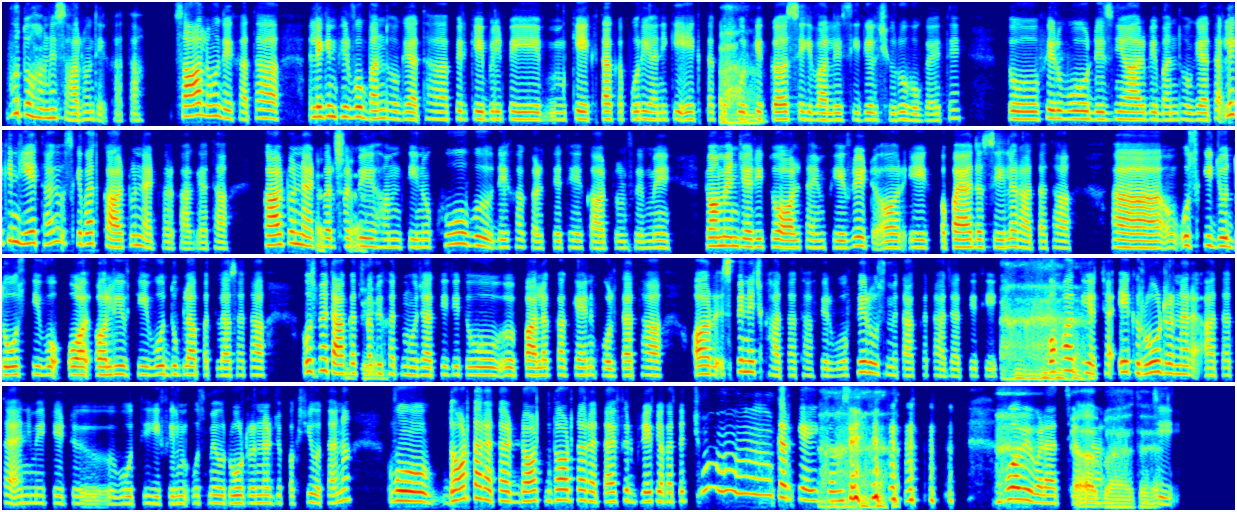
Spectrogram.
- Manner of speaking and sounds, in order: in English: "सीरियल"; in English: "ब्रेक"; chuckle; in English: "कार्टून"; in English: "ऑल टाइम फ़ेवरेट"; in English: "कैन"; in English: "स्पिनच"; chuckle; in English: "एनिमेटेड"; chuckle; in English: "ब्रेक"; chuckle
- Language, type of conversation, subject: Hindi, podcast, किस पुराने विज्ञापन का जिंगल आपको आज भी याद है?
